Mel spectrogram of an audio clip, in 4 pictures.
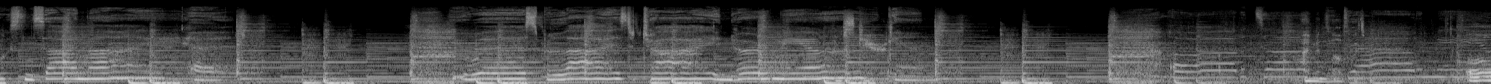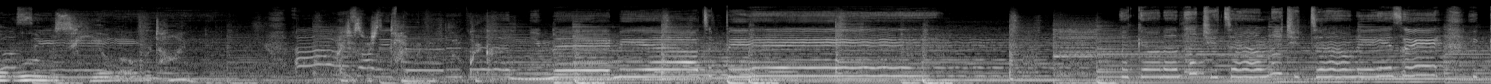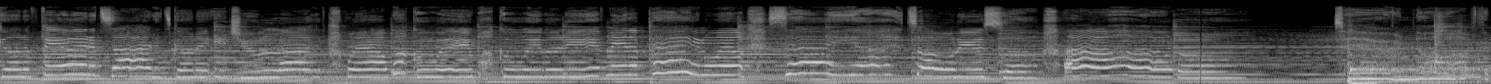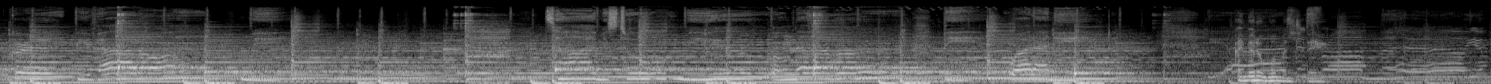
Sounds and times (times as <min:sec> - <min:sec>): Music: 0:00.0 - 0:59.6
Speech: 0:12.8 - 0:13.9, 0:14.5 - 0:17.1, 0:18.1 - 0:20.6, 0:57.0 - 0:58.2.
